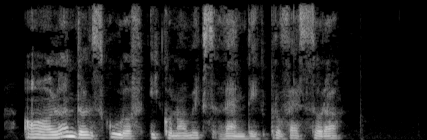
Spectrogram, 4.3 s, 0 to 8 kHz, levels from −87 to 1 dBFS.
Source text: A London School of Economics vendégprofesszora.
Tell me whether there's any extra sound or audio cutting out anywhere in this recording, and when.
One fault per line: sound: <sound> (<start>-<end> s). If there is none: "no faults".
no faults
